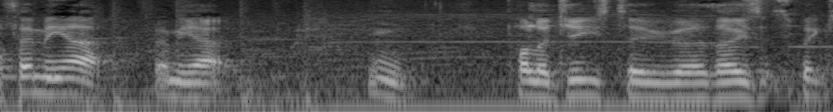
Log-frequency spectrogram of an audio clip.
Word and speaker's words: Familia: And we're having a Corona Familia. Well, I haven't pronounced it correctly, but how do we pronounce it correctly there, Armando? Oh, Familia.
